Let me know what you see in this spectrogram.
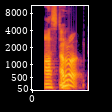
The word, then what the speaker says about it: Osteen: Is it Osteen? – Osteen.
